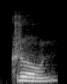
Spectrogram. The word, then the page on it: crone: Indian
